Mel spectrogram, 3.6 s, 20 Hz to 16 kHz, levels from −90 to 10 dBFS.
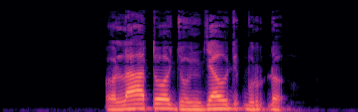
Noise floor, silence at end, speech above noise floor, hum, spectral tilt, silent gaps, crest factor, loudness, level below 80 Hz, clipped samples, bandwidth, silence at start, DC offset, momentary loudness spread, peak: -75 dBFS; 0.75 s; 59 dB; none; -8 dB/octave; none; 18 dB; -17 LUFS; -50 dBFS; under 0.1%; 10 kHz; 1.05 s; under 0.1%; 10 LU; -2 dBFS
